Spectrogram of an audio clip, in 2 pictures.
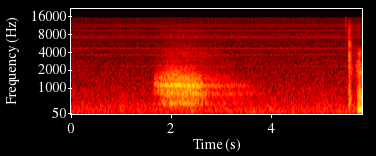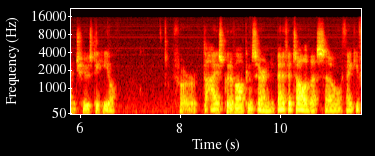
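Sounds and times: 
deep breath during a tapping session: 1.7s - 3.7s
speech: 5.8s - 6.8s, 8.0s - 11.6s.

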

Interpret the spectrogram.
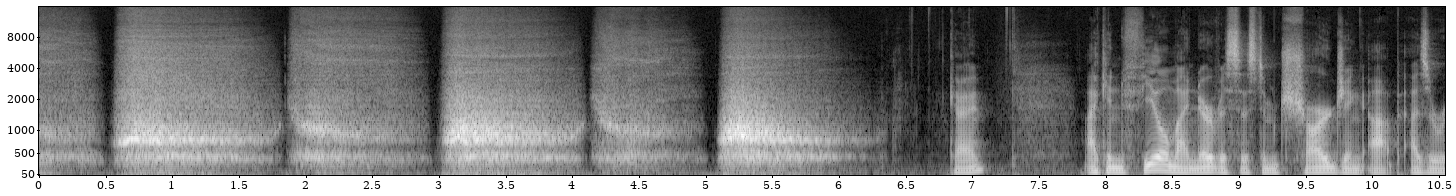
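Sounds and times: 
person doing forceful rapid breathing exercise breaths: 0.0s - 6.3s
speech: 6.9s - 7.2s, 7.8s - 10.5s.

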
